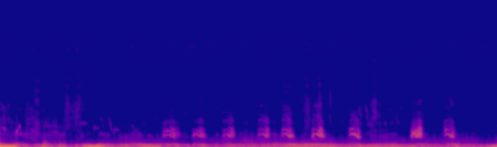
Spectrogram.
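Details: Greater prairie-chicken: a steady low hooting drone with overlapping whooping notes, and sharp cackling calls repeated above it through most of the stretch.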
